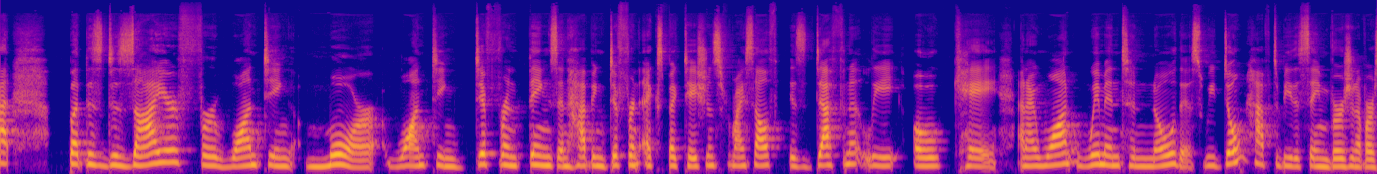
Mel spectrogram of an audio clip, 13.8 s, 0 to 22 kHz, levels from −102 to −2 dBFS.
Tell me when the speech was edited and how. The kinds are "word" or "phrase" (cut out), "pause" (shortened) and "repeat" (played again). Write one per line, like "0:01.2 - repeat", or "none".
none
